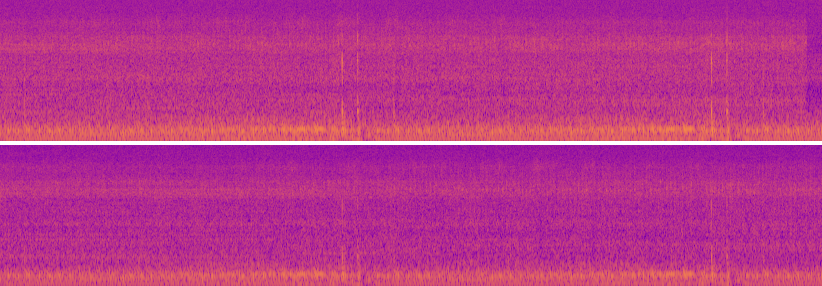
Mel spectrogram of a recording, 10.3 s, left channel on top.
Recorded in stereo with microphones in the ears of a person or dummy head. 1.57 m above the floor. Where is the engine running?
40° left (ahead or behind).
